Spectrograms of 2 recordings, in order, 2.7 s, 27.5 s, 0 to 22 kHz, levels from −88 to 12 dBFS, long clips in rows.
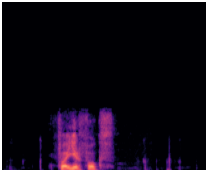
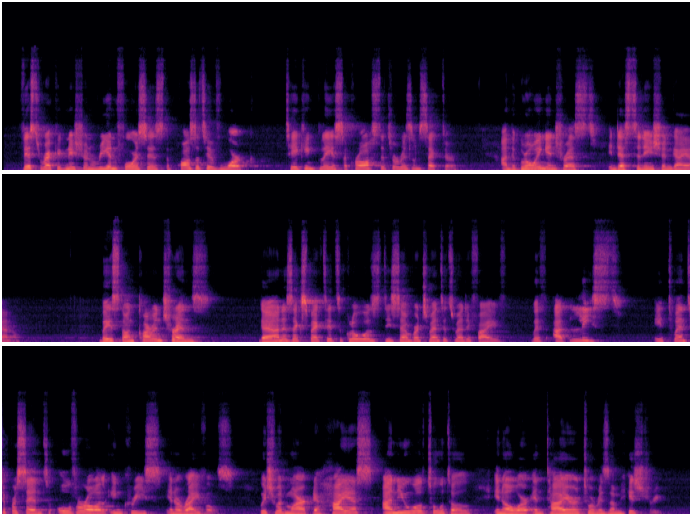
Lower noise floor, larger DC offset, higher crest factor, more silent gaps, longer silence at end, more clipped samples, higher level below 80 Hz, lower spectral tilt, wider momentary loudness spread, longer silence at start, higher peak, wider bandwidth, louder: about the same, -60 dBFS vs -61 dBFS; neither; about the same, 18 dB vs 18 dB; neither; first, 1.3 s vs 0.4 s; neither; first, -64 dBFS vs -70 dBFS; first, -5 dB/octave vs -3.5 dB/octave; first, 19 LU vs 11 LU; first, 0.75 s vs 0.3 s; first, -2 dBFS vs -6 dBFS; second, 8 kHz vs 15 kHz; first, -16 LUFS vs -24 LUFS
